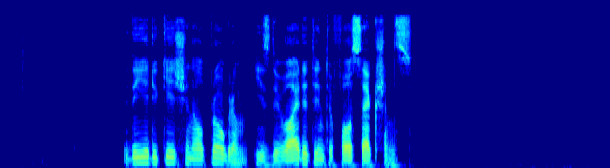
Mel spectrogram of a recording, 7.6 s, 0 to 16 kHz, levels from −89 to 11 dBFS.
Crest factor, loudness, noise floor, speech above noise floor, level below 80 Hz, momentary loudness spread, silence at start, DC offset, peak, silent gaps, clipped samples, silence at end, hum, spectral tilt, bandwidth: 22 dB; -41 LUFS; under -90 dBFS; over 49 dB; -70 dBFS; 10 LU; 1.55 s; under 0.1%; -22 dBFS; none; under 0.1%; 2.5 s; none; -3.5 dB/octave; 11.5 kHz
